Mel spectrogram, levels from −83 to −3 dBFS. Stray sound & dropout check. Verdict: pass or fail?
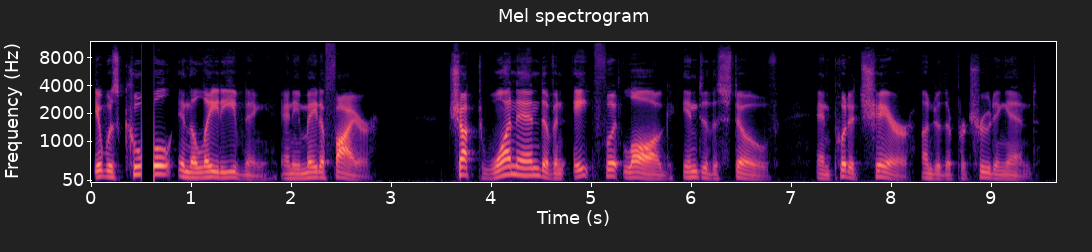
fail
